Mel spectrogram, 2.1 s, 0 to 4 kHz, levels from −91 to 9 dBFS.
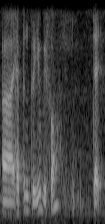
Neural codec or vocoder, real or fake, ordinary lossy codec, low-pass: autoencoder, 48 kHz, 128 numbers a frame, DAC-VAE, trained on Japanese speech; fake; Opus, 32 kbps; 3.6 kHz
